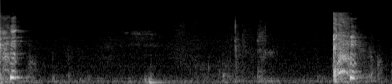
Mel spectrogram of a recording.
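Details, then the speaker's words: Two sharp, brief coughs about three seconds apart from an ill adult with a croaky, frog-like voice, with faint room sounds between them. "i'm sorry that you all have to hear my coughing it's really gross i sound like a frog i'm sorry that i sound like a frog"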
